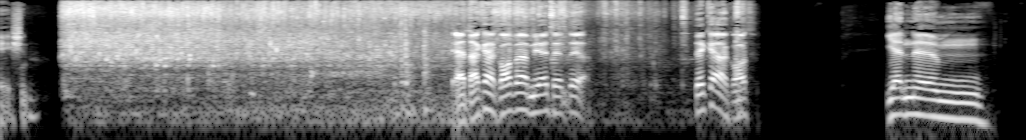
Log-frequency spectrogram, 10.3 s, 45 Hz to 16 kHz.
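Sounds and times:
speech: 0:00.0 - 0:00.5, 0:04.5 - 0:06.0, 0:06.9 - 0:07.6, 0:08.8 - 0:09.9
hot oil sizzling and bubbling in a deep fryer: 0:00.6 - 0:06.2.

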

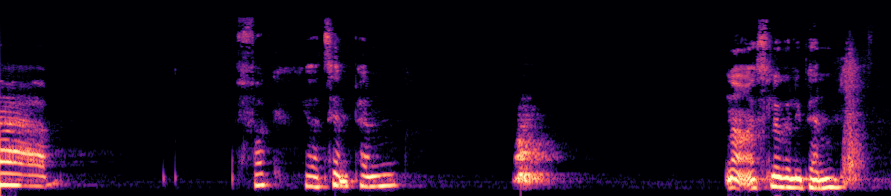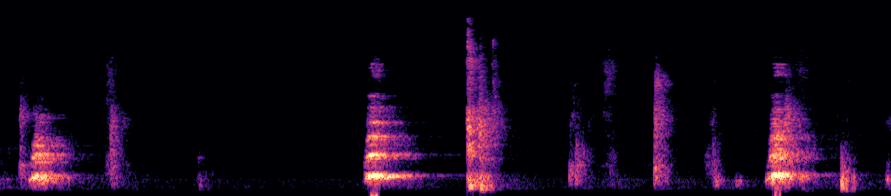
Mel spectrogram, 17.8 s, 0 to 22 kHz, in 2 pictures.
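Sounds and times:
speech: 0:02.4 - 0:04.1, 0:07.3 - 0:08.6
dog barking: 0:05.2 - 0:05.7, 0:09.2 - 0:09.7, 0:12.6 - 0:13.2, 0:16.6 - 0:17.2.

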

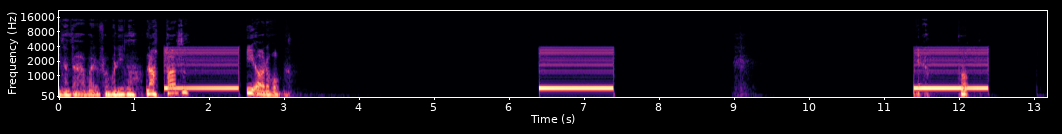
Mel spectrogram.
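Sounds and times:
speech: 0:00.0 - 0:01.9, 0:02.5 - 0:03.2
telephone ringback tone while a call is placed: 0:06.4 - 0:07.4, 0:11.4 - 0:12.4.

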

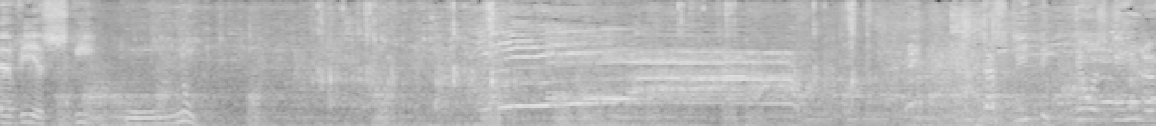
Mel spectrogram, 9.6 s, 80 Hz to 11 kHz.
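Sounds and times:
speech: 0:00.0 - 0:02.4, 0:08.5 - 0:09.6
knocks and clatter: 0:00.0 - 0:09.0
small car body creaking and groaning while hoisted: 0:00.0 - 0:09.6.

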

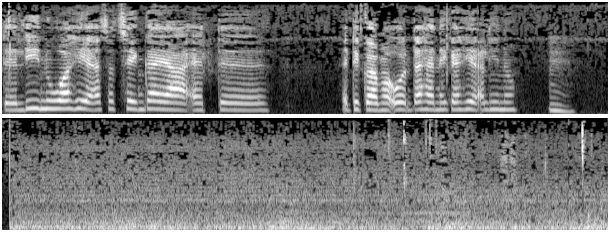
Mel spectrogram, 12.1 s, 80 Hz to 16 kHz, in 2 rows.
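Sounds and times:
speech: 0:00.0 - 0:02.8, 0:03.4 - 0:06.2
car in motion heard from inside the cabin driving out of Hunedoara: 0:06.2 - 0:12.1
road noise: 0:06.2 - 0:12.1.

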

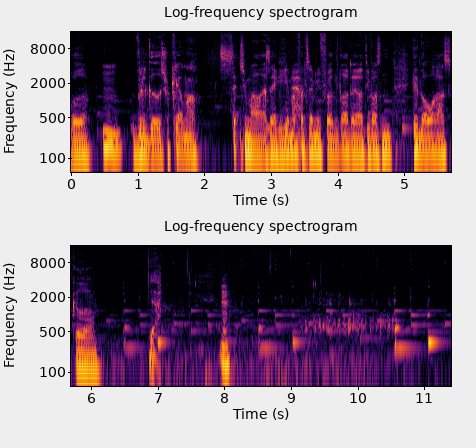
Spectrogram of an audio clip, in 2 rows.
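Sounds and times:
speech: 0:00.0 - 0:06.3, 0:06.9 - 0:07.2, 0:07.9 - 0:08.2
soft music: 0:00.0 - 0:11.4
hookah water pipes bubbling: 0:07.3 - 0:11.1.

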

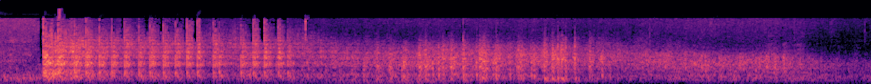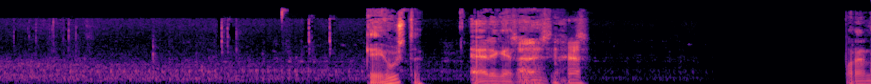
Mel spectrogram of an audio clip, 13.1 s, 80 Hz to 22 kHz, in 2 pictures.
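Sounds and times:
rapid automatic gunfire from aircraft and helicopters at night: 0:00.3 - 0:05.9
speech: 0:09.4 - 0:11.0.

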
